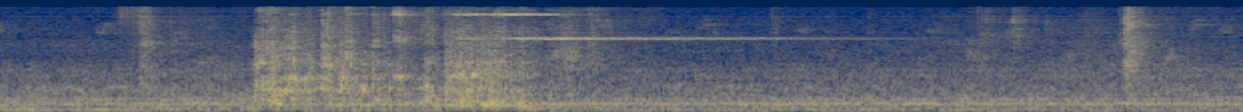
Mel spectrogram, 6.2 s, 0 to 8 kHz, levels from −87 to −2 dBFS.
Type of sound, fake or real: fake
